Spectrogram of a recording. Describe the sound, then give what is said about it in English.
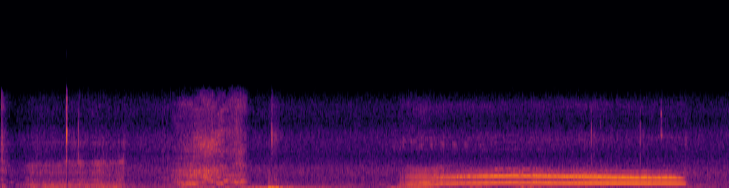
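A Bengal cat lets out one long, drawn-out, agitated yowl that wavers in pitch for several seconds, preceded by some rustling and a soft thump. No one speaks. “In honor of the Super Bowl, though, here is a Bengal cat being very upset.”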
